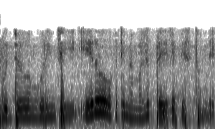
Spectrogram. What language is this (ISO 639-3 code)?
tel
